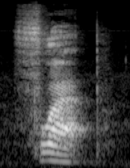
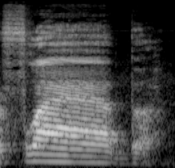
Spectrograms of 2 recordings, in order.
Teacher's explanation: with the P, because it's a voiceless consonant, the vowel sound should be shorter, flap. But then when you put the B on the end of the word, it's more flab.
